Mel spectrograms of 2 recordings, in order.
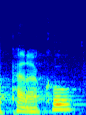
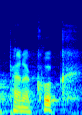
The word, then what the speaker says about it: Penacook: My ethnic heritage is Anglo, Caucasian, plus Native American, and in the Native American side it's the Penaku, or Penacook as it's pronounced nowadays, which is from the Merrimack Valley in New Hampshire.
